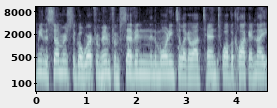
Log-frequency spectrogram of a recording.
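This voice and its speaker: Very fast and high-pitched, a man speaks with fairly even intonation. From New York, Queens. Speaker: professional wrestler. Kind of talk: casual chat.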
